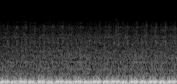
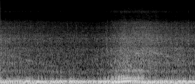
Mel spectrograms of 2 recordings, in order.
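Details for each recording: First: Honda VF750F V4 at idle before carburetor synchronizing, engine started cold with choke: lumpy, uneven idle with ragged low beat and irregular pulses between cylinders; carbs out of sync. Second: Honda VF750F V4 after carburetor sync (cylinders 1, 3, 4 close, 2 brought down), idle set back down: even idle rises cleanly into a quick rev and settles smoothly; balanced, normal.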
